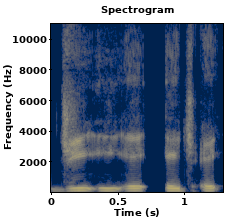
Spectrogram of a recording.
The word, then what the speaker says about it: GEHA: That's how they always say it's Geha, but it looks like it's GEHA Field.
